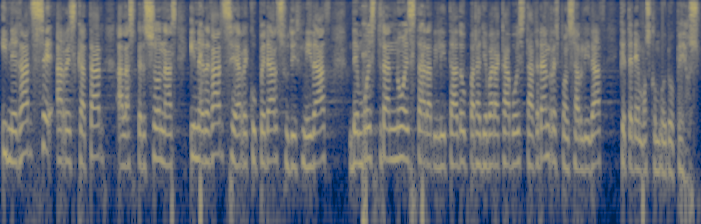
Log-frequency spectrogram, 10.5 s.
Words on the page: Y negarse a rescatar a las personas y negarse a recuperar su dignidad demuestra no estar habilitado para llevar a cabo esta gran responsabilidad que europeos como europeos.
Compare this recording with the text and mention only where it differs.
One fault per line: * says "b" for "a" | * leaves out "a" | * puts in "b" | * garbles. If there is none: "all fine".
* says "tenemos" for "europeos"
